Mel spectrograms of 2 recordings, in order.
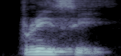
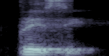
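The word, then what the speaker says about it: précis: अगला है प्रसी। ठीक है? इसमें ये जो एस है ये साइलेंट होता है। इसकी प्रोनंसिएशन होती है प्रसी।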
